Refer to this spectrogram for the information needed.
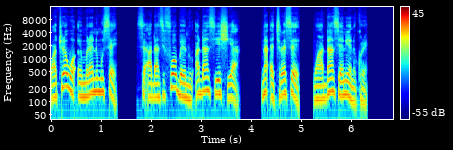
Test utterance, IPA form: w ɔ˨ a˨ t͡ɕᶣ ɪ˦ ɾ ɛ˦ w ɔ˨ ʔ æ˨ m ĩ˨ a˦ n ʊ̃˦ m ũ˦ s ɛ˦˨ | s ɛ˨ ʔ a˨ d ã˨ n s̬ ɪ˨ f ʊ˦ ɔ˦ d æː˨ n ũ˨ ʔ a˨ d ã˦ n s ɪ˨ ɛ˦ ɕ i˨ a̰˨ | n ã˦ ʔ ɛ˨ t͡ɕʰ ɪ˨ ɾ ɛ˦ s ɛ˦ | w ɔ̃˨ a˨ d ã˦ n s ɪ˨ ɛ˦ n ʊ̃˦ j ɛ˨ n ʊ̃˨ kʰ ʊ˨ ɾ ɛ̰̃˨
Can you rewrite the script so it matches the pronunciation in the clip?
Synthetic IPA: w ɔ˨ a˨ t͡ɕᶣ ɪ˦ ɾ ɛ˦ w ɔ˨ ʔ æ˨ m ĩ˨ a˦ n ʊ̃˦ m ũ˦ s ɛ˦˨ | s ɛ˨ ʔ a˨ d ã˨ n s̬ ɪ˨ f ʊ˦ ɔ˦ b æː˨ n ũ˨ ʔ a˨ d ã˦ n s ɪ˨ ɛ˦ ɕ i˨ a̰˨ | n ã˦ ʔ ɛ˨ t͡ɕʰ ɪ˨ ɾ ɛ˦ s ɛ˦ | w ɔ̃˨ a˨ d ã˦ n s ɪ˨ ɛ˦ n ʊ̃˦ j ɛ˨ n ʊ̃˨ kʰ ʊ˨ ɾ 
